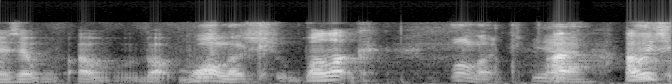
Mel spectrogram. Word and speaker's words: Wallach: always Well, feel- this, obviously CH in the English language can be pronounced ch, but it can also be k, and it is that k sound.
